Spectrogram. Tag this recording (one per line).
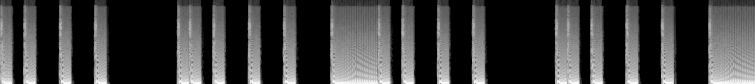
127
2000
bpm
c64
gate
korg
loop
ms
opera
sample
siel
sound
synth
synthie
trance
trancegate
